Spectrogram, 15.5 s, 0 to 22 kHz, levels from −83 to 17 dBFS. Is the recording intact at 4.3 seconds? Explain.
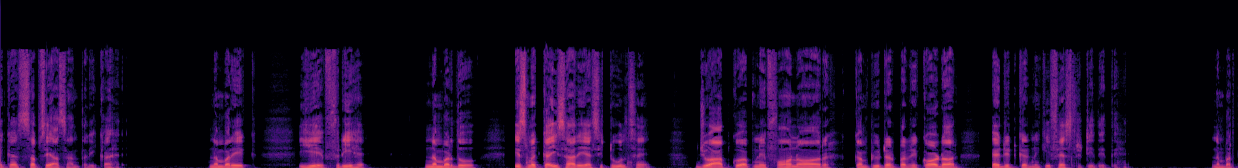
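No. At 4.31 s the speech carries a single sharp click, a thin vertical line across the spectrum. The likely cause is dropped samples: a handful, a fraction of a millisecond, go missing, so the waveform jumps abruptly to a later value.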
